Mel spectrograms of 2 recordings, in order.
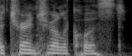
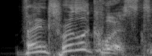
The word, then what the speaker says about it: ventriloquist: Ventriloquist.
